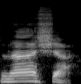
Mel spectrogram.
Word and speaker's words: נשא: in the English and ignoring the diacritical marks like the N over the A is a long A sound, right? The stroke over the A over the S is like an inverted arrowhead, and that means that that S is syllabated.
